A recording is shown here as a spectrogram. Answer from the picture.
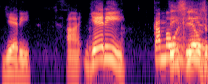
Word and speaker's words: Yerry: He calls him Jerry. Jerry Mina? That's his cousin. He's out, but Yeah, Yerry right. Mina might be in. Of course, in South America, anyone named Jerry, it's pronounced Yeri.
